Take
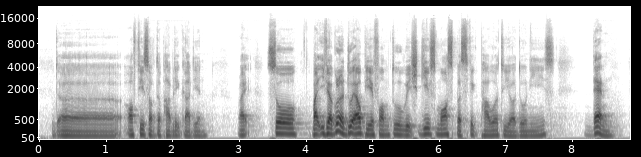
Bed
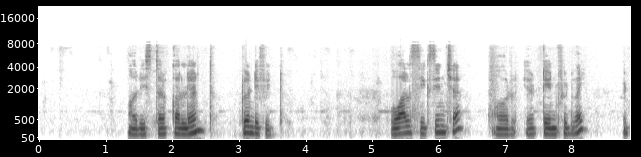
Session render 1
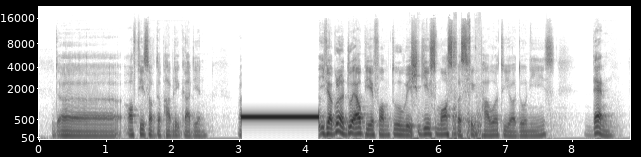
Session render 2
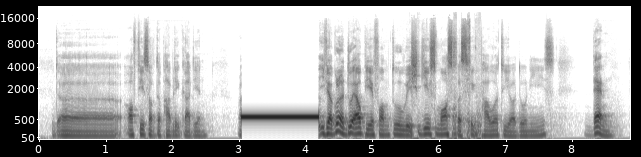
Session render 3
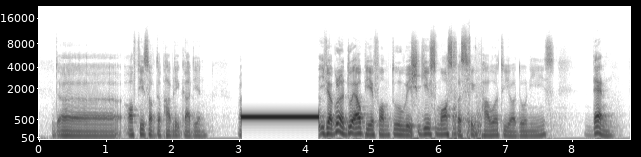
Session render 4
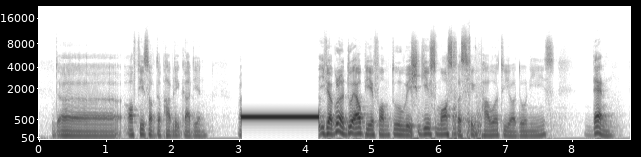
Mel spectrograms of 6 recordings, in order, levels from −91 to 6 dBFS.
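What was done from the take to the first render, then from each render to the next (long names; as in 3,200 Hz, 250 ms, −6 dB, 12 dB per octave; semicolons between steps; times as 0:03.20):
0:03.03–0:04.20: beep over 593 Hz −8.5 dBFS; 0:05.38–0:06.80: level that may fall only so fast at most 45 dB per second
0:07.05–0:07.58: high-frequency loss of the air 200 metres
high-frequency loss of the air 110 metres
level −1.5 dB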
